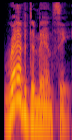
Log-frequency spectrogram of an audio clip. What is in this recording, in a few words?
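"rhabdomancy", British English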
